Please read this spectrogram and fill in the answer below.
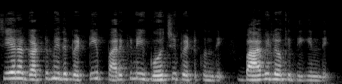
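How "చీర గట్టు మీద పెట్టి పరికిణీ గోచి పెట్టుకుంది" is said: usual speaking voice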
